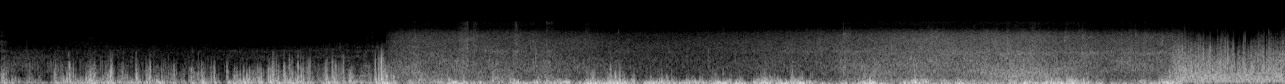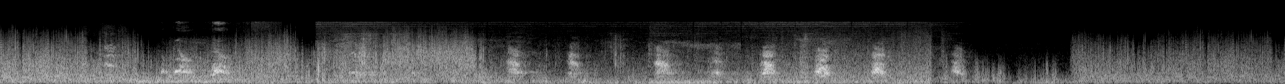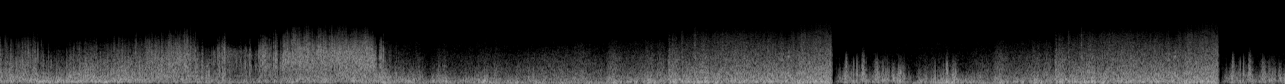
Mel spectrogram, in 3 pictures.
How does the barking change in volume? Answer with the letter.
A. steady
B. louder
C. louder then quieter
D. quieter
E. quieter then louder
E.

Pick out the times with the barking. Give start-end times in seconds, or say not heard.
13.6-22.6.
